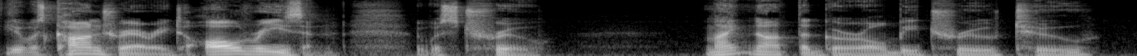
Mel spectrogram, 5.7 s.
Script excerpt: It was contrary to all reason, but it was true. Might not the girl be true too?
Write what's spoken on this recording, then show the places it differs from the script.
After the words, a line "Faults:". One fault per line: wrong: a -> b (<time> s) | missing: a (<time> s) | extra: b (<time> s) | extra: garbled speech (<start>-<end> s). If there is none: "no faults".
It was contrary to all reason, it was true. Might not the girl be true too?
Faults:
missing: but (1.7 s)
